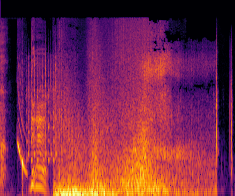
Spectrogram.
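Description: A match flame flares and hisses.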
